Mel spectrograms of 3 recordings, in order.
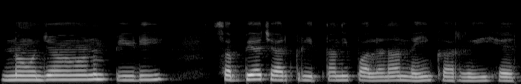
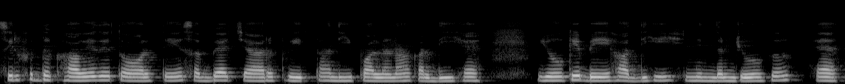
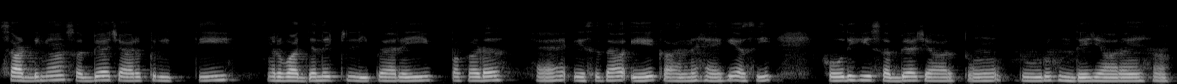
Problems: none marked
